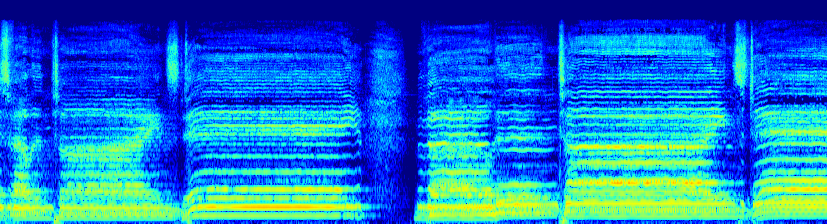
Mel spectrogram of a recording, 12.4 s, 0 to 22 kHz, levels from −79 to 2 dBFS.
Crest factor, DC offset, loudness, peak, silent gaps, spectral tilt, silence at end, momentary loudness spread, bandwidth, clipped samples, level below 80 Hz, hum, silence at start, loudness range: 16 dB; under 0.1%; -26 LUFS; -10 dBFS; none; -3.5 dB/octave; 0 s; 8 LU; 15.5 kHz; under 0.1%; -54 dBFS; none; 0 s; 4 LU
